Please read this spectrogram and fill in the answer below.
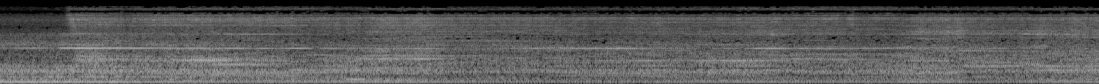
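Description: Table saw running, its blade cutting a notch along the length of a wooden frame strip as it is fed through. The steady motor hum is joined by the cutting noise under a second in, which then carries on evenly.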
